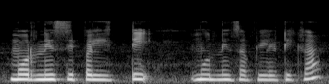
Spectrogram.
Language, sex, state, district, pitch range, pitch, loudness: Hindi, female, Himachal Pradesh, Shimla, 215-230 Hz, 225 Hz, -14 LUFS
